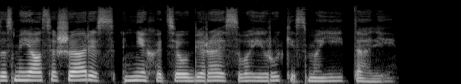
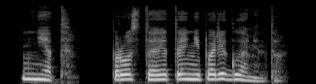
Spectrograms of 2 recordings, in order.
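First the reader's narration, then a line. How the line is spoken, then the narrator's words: Through gritted teeth. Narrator (Russian): Натара и процедила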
